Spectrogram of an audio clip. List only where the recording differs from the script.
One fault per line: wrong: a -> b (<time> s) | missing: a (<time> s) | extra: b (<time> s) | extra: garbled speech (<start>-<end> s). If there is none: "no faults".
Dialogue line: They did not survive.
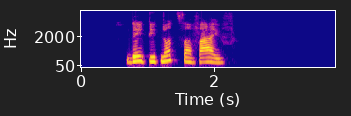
no faults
